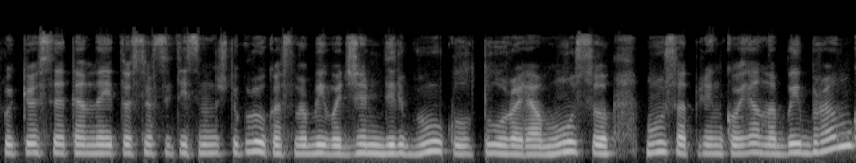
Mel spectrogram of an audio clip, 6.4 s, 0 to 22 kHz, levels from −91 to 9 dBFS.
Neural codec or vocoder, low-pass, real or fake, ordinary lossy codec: autoencoder, 22.05 kHz, a latent of 192 numbers a frame, VITS, trained on one speaker; 9.9 kHz; fake; Opus, 24 kbps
